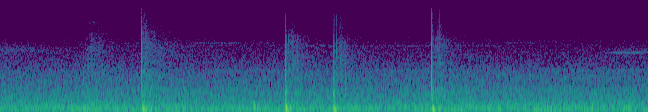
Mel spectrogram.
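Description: Four sharp thumps over a steady low background rumble: one about a second and a half in, two about half a second apart near the three-second mark, and one more a second later.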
